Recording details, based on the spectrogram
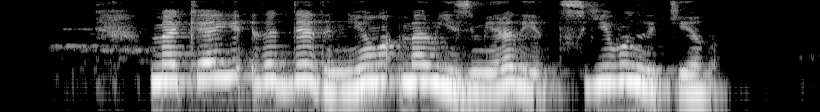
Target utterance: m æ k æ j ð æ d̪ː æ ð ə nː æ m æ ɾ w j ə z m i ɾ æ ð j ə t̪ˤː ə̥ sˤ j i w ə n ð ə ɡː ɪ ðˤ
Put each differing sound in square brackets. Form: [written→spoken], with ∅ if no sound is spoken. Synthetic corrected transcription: m æ k æ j ð æ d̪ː æ ð ə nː [æ→i] m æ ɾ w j ə z m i ɾ æ ð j ə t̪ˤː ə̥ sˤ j i w ə n ð ə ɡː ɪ ðˤ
